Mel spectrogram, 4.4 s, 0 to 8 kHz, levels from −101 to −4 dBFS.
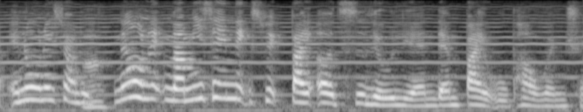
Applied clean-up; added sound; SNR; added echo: none; Bowed string instrument; 15 dB; none.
